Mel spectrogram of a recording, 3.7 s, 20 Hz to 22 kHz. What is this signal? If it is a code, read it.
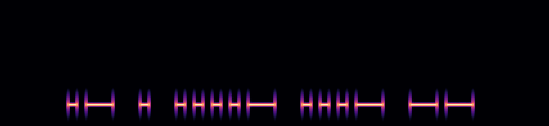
Morse code, heard as a keyed tone, about 20 wpm, 700 Hz. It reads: AE4VM
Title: Speed Racing - USA 2x2 Call Signs 17wpm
